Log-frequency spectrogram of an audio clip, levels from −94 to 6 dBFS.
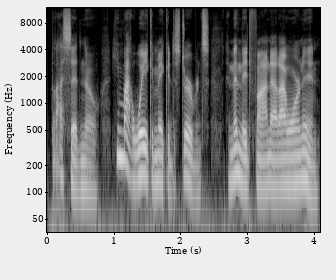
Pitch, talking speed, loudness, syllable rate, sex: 125 Hz, 280 wpm, -20 LUFS, 6.2 syllables/s, male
